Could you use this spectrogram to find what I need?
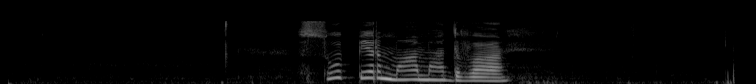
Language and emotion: Russian, neutral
